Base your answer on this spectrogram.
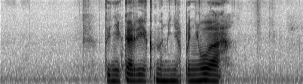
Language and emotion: Russian, angry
